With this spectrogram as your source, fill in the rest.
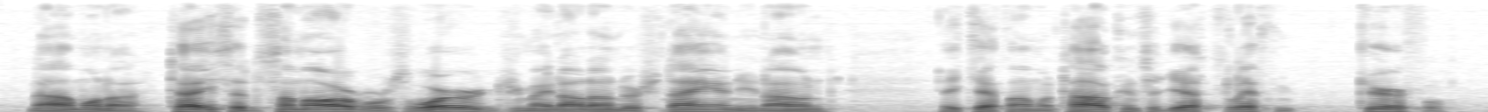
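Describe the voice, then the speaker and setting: At a fairly quick pace, a man with an Appalachian accent speaks in a fairly low pitch and a dark, mellow tone with fairly even intonation. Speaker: storyteller. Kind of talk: interview anecdote.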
